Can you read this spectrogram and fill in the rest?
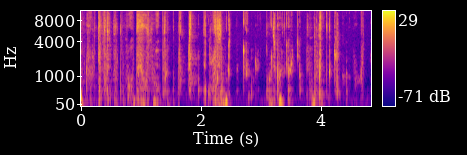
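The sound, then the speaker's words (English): Wet, crackling soap foam rubbed onto a face, with soft squelches and repeated bursts of bristly scraping in an uneven rhythm, fairly quiet and with no voices. “I think you should just give us a, one last burst of your your soap. Yeah. Okay. Okay. That's it. It's all foaming up.”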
